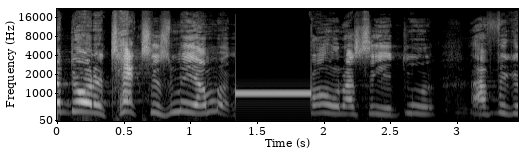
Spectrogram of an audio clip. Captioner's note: beep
